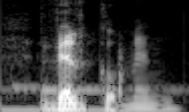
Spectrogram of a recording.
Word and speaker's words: Willkommen: As if you were like an American, but it's I knew before I even tried to pronounce it that it was Willkommen, like that type of deal.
